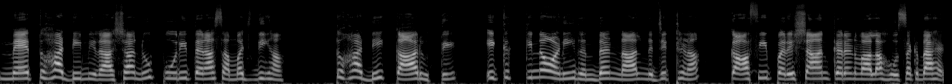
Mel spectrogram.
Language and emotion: Punjabi, disgusted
